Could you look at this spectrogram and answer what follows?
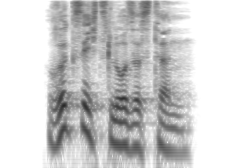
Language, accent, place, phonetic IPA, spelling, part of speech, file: German, Germany, Berlin, [ˈʁʏkzɪçt͡sloːzəstn̩], rücksichtslosesten, adjective, De-rücksichtslosesten.ogg
- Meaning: 1. superlative degree of rücksichtslos 2. inflection of rücksichtslos: strong genitive masculine/neuter singular superlative degree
